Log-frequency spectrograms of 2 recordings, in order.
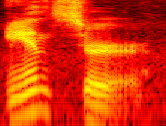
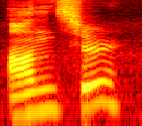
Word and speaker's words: answer: First up is going to be the word answer, okay? So instead of saying answer, okay, we would say answer. We use that, what I call the American whiny A, okay?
